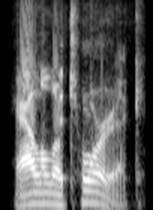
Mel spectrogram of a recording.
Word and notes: aleatoric: American English

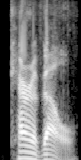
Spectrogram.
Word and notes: caravel: American English

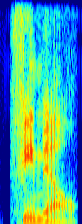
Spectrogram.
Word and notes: female: American English

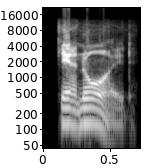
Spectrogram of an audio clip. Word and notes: ganoid: American English

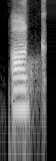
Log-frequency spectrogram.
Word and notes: ark: Indian

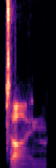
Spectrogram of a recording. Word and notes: tine: British English

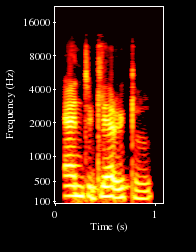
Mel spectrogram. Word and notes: anticlerical: Indian

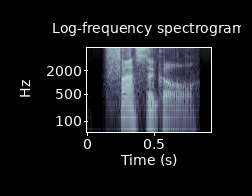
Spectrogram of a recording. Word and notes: fascicle: British English

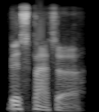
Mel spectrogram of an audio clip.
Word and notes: bespatter: British English

